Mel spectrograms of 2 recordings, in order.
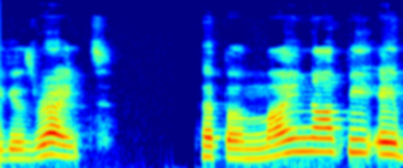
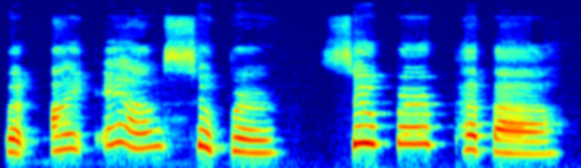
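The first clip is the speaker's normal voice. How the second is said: put-on high, louder child voice; high confident piglet; Peppa; 8 semitones higher, 5 dB louder than usual. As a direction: announce it proudly like a small girl. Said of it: "says Peppa".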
